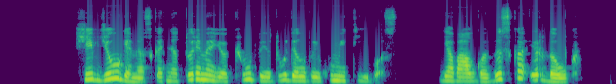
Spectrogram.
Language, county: Lithuanian, Vilnius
